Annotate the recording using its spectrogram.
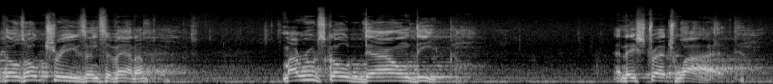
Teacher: he's going very slowly with lots of pauses for effect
